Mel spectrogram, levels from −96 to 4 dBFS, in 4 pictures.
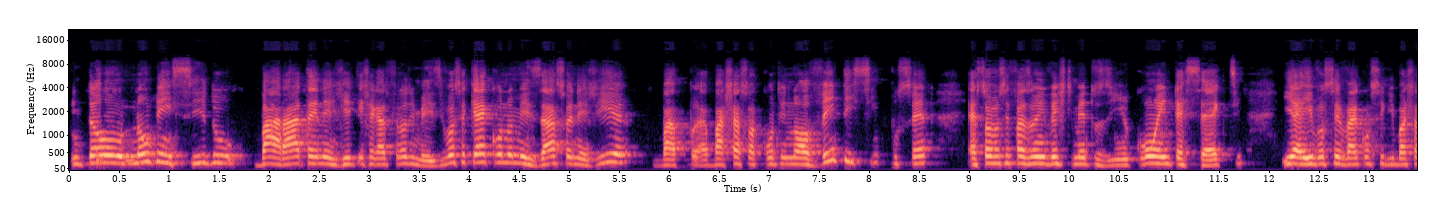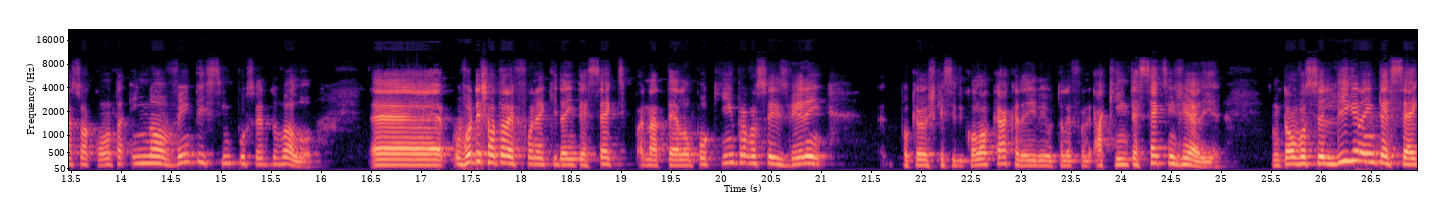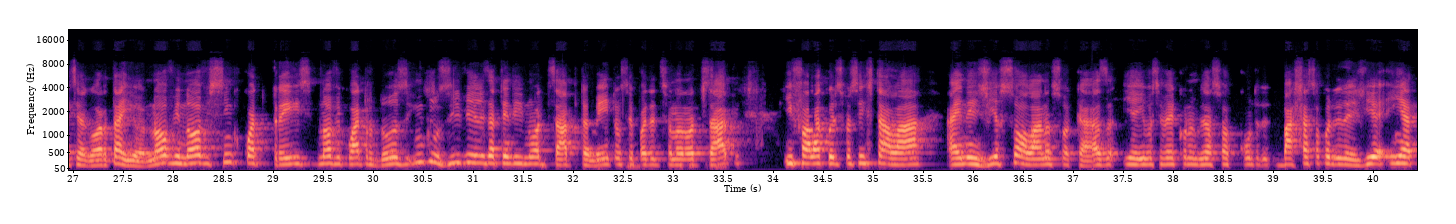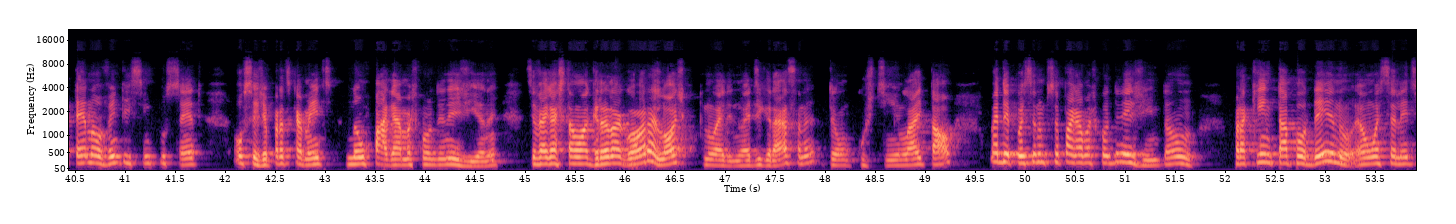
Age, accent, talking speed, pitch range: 20-39, Brazilian, 190 wpm, 165-205 Hz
